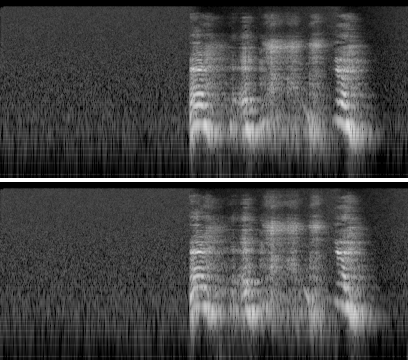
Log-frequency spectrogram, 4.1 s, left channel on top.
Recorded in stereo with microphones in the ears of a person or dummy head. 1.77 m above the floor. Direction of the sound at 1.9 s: 20° left (ahead or behind).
